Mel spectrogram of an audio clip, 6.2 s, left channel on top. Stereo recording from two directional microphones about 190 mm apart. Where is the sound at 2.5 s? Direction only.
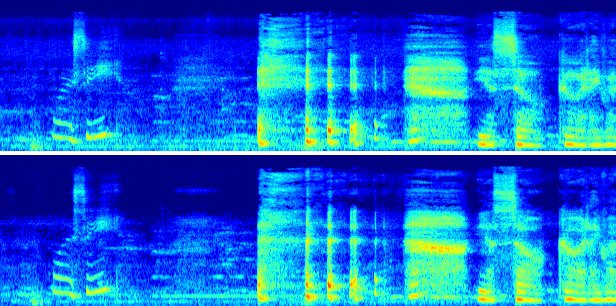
10° right (ahead or behind).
